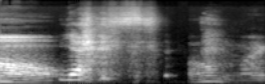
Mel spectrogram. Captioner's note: laughter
